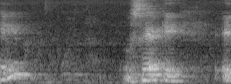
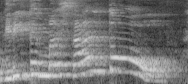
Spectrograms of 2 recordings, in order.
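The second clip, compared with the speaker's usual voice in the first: slow, higher, laughing jeer; mocking taunt; 5 semitones higher than usual. Elijah mocking the prophets of Baal, slow laughing jeer. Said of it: "Elías se burlaba de ellos diciendo".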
